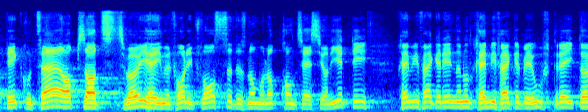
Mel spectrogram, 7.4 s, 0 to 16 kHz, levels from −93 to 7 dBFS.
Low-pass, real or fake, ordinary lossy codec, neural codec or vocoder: 10.8 kHz; real; AAC, 64 kbps; none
